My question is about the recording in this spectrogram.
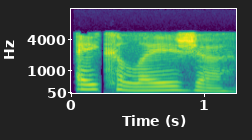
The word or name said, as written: achalasia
